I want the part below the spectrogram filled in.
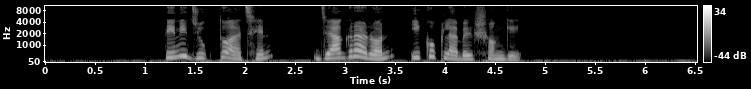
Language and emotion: Bengali, neutral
